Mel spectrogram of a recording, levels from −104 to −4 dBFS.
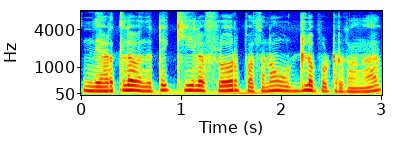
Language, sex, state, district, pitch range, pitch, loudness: Tamil, male, Tamil Nadu, Nilgiris, 145-170 Hz, 160 Hz, -15 LUFS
